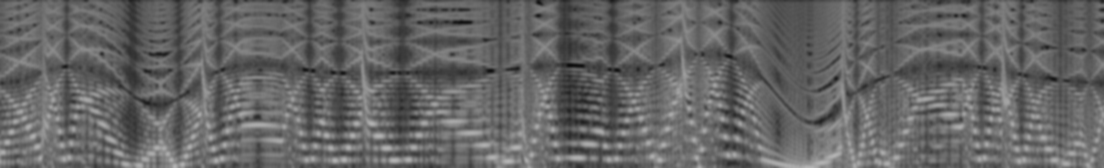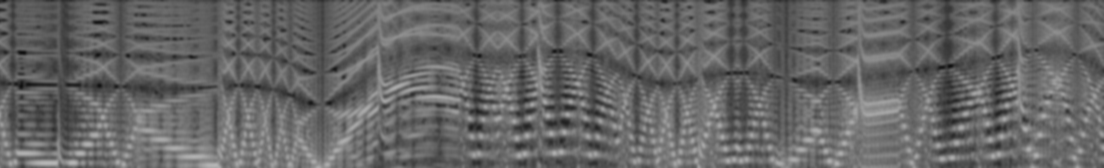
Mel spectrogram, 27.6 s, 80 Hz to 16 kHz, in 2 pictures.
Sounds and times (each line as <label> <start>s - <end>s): Chaos Generator Talk 10.1s - 18.7s
Chaos Generator Talk 19.7s - 25.4s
